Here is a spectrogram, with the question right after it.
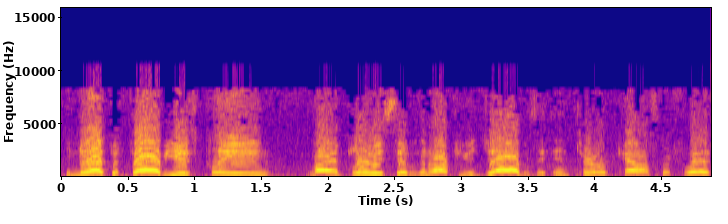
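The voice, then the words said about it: Southern American accent. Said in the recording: “I'm from Virginia. You might have picked up the southern accent.”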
